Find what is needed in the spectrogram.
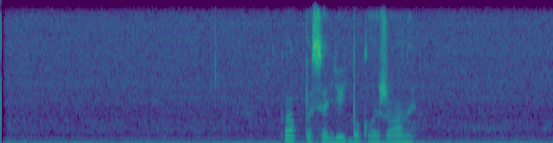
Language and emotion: Russian, sad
